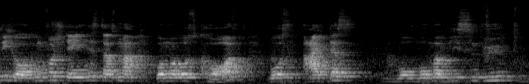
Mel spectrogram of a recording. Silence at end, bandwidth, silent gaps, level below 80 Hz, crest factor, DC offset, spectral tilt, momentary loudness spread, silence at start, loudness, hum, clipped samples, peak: 0.05 s; 15 kHz; none; -68 dBFS; 18 dB; under 0.1%; -4.5 dB/octave; 11 LU; 0 s; -26 LUFS; none; under 0.1%; -8 dBFS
